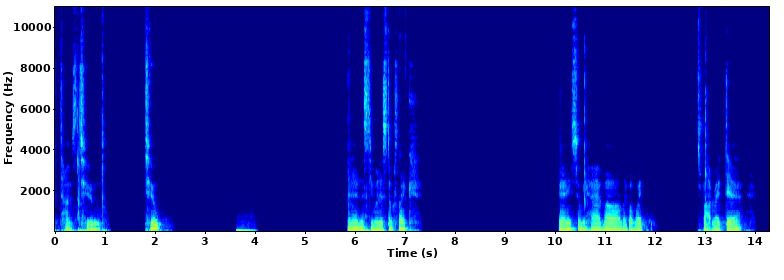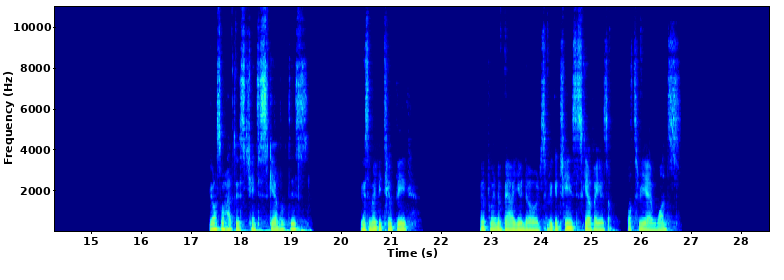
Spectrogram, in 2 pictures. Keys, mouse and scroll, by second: 1.8 click, 4.0-4.8 scroll down 4, 5.1 scroll down 1, 5.5 shift+middle click, 6.0 scroll up 1, 7.0 ctrl+shift+click, 10.0 shift+middle click, 13.0 shift+middle click, 14.6-15.3 scroll up 4, 15.5 shift+middle click, 16.8-17.8 scroll down 1, 17.8 click, 19.2 shift+a, 25.3 click, 26.9 click.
